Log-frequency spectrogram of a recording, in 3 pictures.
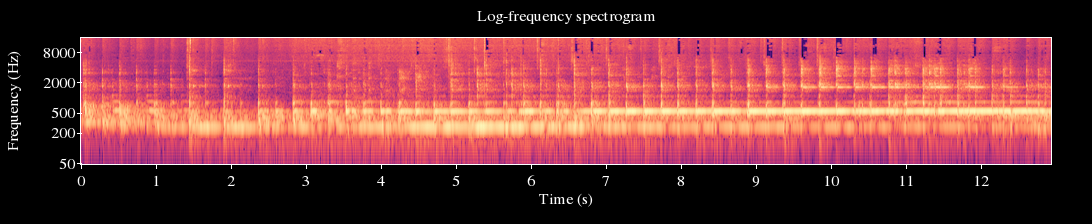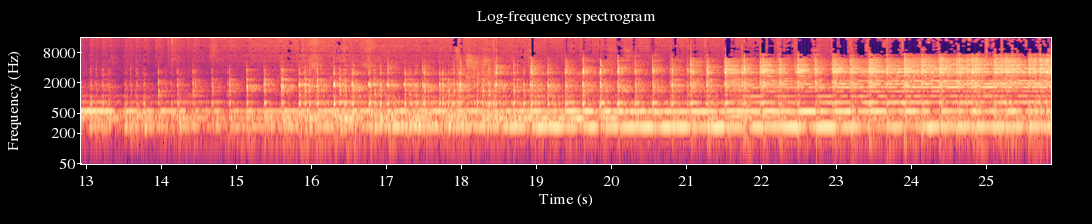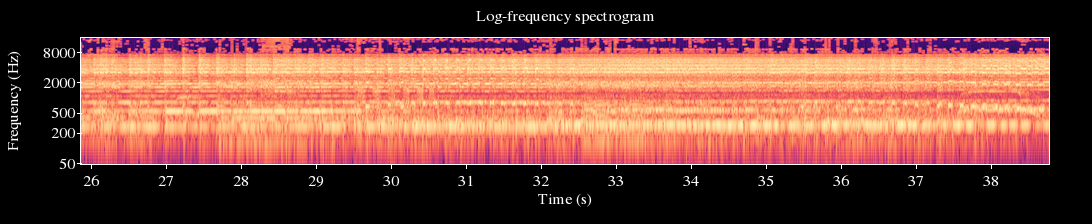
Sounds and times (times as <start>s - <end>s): Music: 0.0s - 38.7s.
